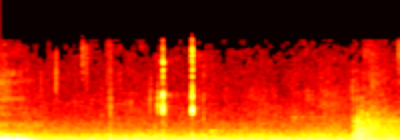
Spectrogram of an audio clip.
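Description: Two quick, faint clicks a little under a second in, from the laptop's pointer button as a drop-down menu is opened on the web page, against quiet room tone.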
